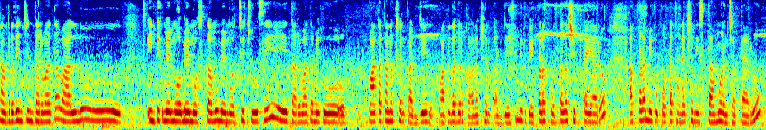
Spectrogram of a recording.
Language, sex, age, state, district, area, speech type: Telugu, female, 18-30, Telangana, Nalgonda, urban, spontaneous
